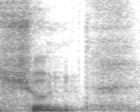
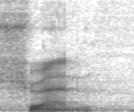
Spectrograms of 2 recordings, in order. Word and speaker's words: Shun: Lastly, when talking about the last of the five emperors, which is Emperor Shun, as I said, it is not Shun. It is really phonetically pronounced Xuan, sort of a sh-u-n sound.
